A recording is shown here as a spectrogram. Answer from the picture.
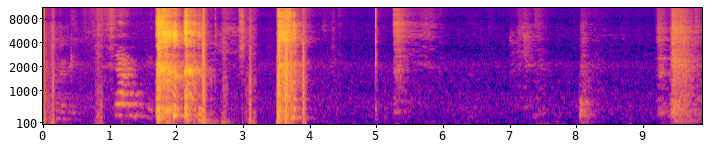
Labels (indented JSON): {
  "expert_labels": [
    {
      "quality": "good",
      "cough_type": "dry",
      "dyspnea": false,
      "wheezing": false,
      "stridor": false,
      "choking": false,
      "congestion": false,
      "nothing": true,
      "diagnosis": "upper respiratory tract infection",
      "severity": "mild"
    }
  ],
  "age": 25,
  "gender": "male",
  "respiratory_condition": false,
  "fever_muscle_pain": false,
  "status": "symptomatic"
}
